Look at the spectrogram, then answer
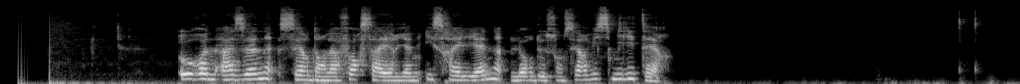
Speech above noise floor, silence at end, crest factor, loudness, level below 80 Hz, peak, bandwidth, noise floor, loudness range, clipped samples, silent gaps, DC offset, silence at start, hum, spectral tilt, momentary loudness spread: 41 dB; 0.3 s; 16 dB; -15 LUFS; -40 dBFS; -2 dBFS; 16 kHz; -56 dBFS; 8 LU; under 0.1%; none; under 0.1%; 0.2 s; none; -4.5 dB/octave; 13 LU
